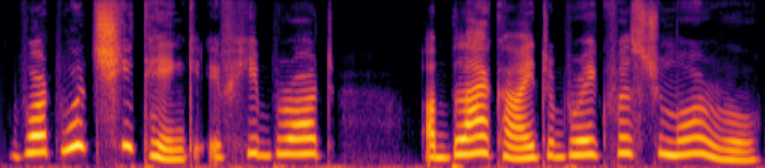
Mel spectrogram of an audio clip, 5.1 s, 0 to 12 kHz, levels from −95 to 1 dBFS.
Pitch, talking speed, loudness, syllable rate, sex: 275 Hz, 165 wpm, -15 LUFS, 3.8 syllables/s, female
